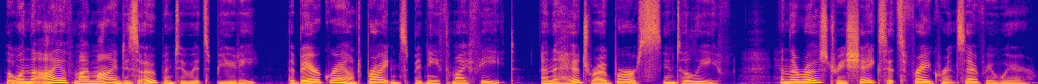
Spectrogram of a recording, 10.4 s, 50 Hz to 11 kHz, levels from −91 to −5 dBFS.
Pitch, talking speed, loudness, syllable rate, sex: 180 Hz, 195 wpm, -18 LUFS, 5.3 syllables/s, female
